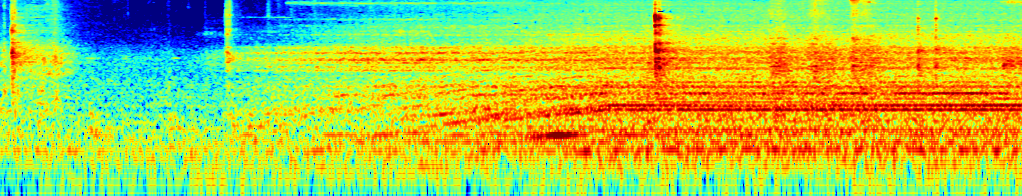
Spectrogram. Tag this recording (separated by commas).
lathe spinning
